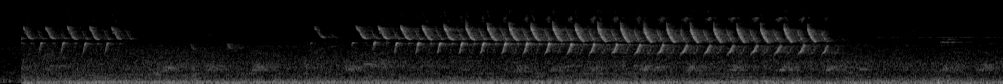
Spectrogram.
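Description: A small bird singing a rapid trill of high, downward-sweeping notes, about five a second: a short burst at the start and a longer run from about three and a half to eight seconds in.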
